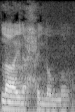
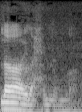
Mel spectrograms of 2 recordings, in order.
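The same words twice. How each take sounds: No difference in how they are said.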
